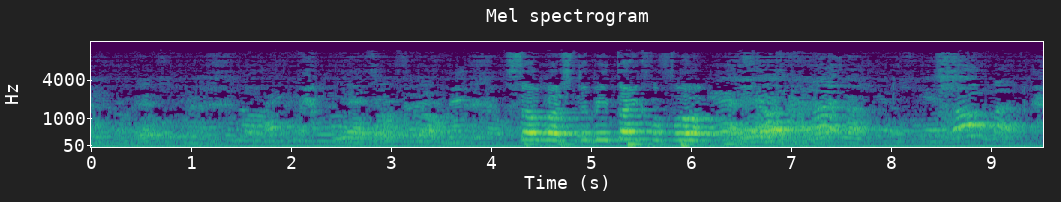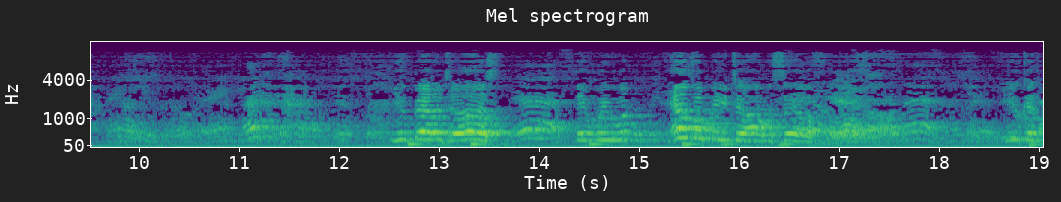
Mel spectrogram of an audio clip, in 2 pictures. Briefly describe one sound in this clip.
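A man preaches with animation through a microphone in an echoing hall.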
